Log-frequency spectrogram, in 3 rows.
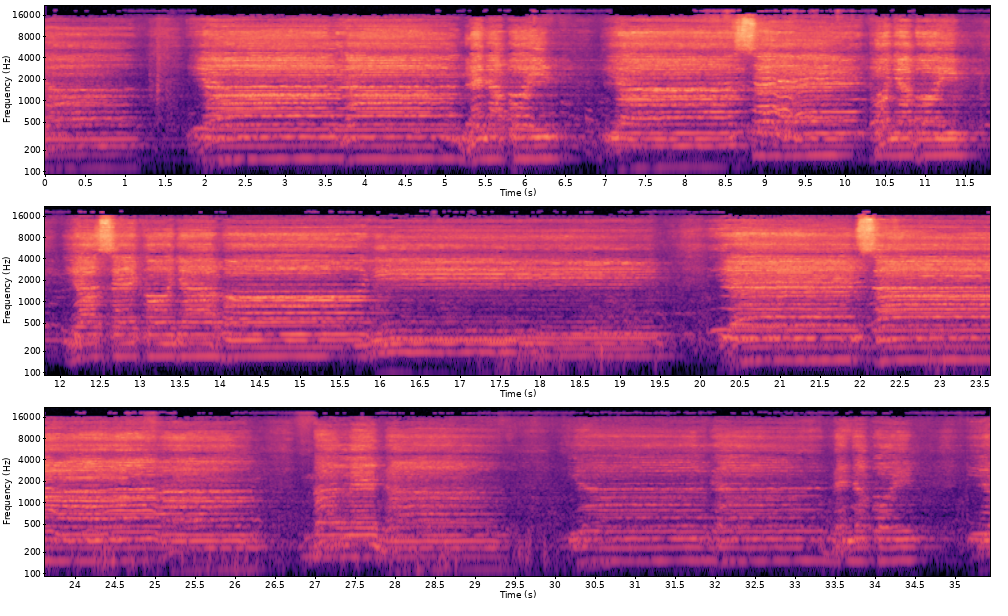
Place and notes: {"title": "Vela Luka, Kroatien - Klapas 3", "date": "2013-08-21 21:42:00", "latitude": "42.96", "longitude": "16.72", "altitude": "7", "timezone": "Europe/Zagreb"}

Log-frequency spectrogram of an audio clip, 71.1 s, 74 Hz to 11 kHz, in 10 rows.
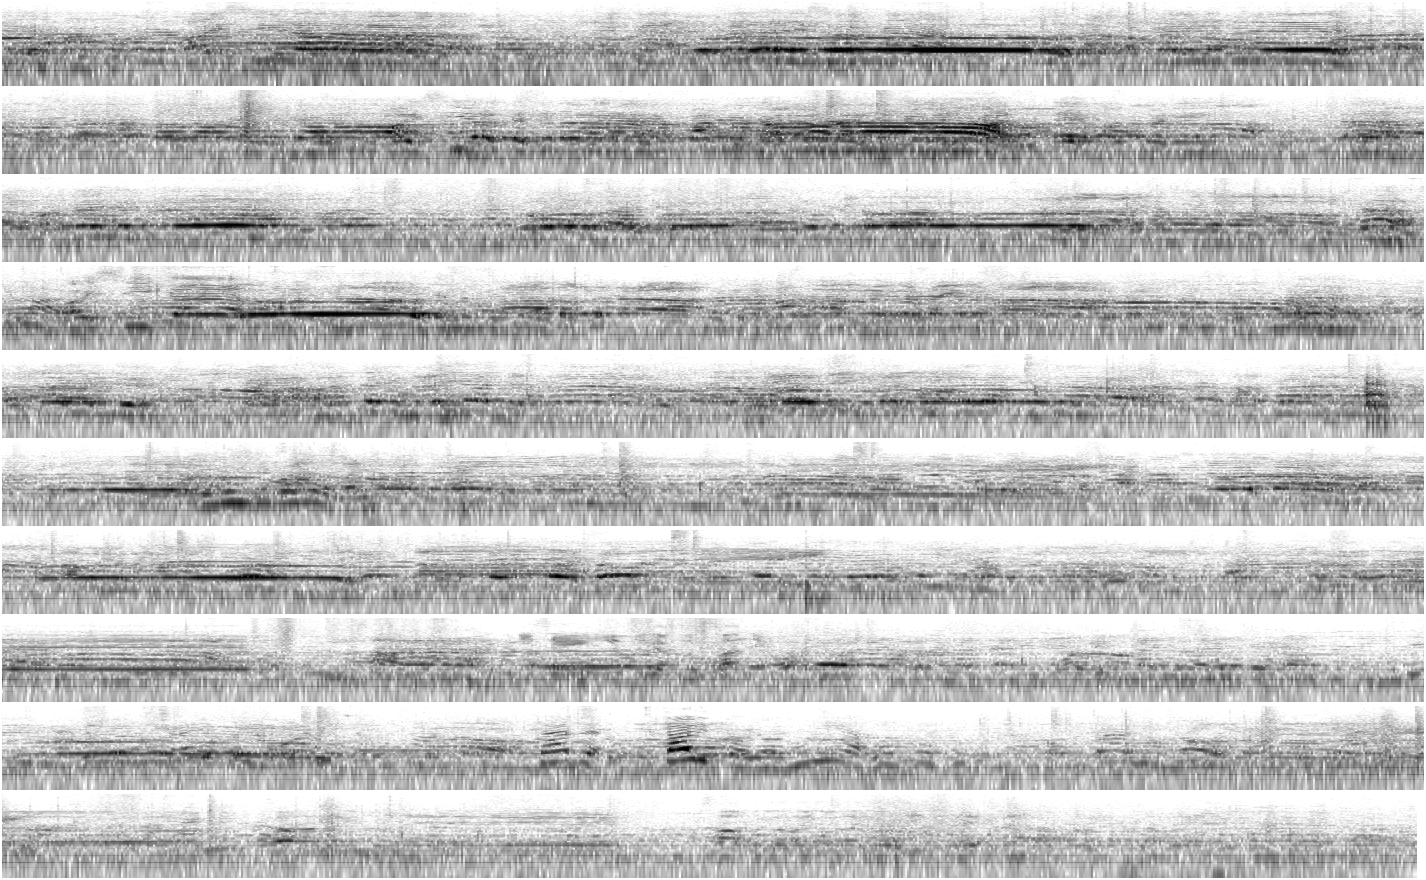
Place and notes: {"title": "Osaka northern downtown, Umeda district, Hanshin deparment store, level - level b1", "date": "2013-03-31 17:52:00", "description": "sonic atmosphere of the grocery store in the basement of one of the department stores. vendors calling to buy their products, a river of customers, a vortex of sounds.", "latitude": "34.70", "longitude": "135.50", "altitude": "18", "timezone": "Asia/Tokyo"}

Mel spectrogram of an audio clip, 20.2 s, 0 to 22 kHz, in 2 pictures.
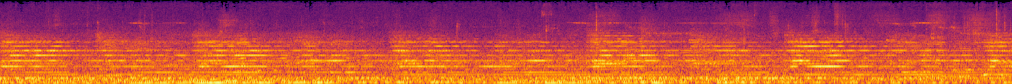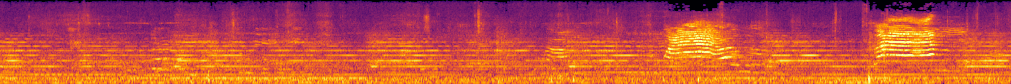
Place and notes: {"title": "Praha, Česká republika - Church Bells and children", "date": "2013-04-07 18:00:00", "description": "Karlínské náměstí, 6pm the bells on the Church, trafic and kids playing.", "latitude": "50.09", "longitude": "14.45", "altitude": "189", "timezone": "Europe/Prague"}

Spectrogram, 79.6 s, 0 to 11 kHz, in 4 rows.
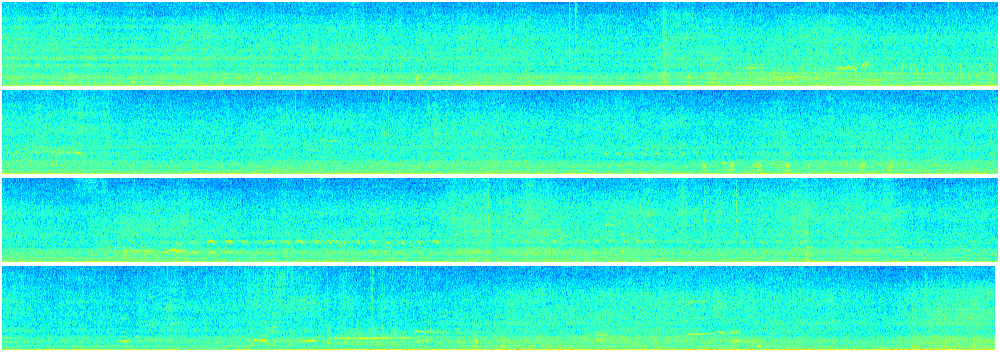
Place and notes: {"title": "West Lighthouse, Battery Parade, UK - West Pier Lighthouse ...", "date": "2019-10-05 11:30:00", "description": "West Pier Lighthouse Whitby ... lavalier mics clipped to bag ... soundscape from the top of the lighthouse ... student protest about climate change in the distance ...", "latitude": "54.49", "longitude": "-0.61", "timezone": "Europe/London"}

